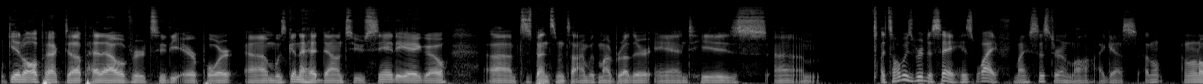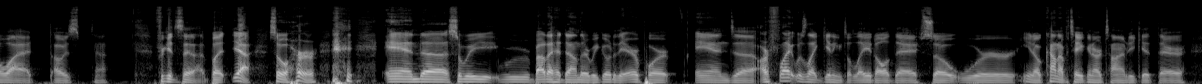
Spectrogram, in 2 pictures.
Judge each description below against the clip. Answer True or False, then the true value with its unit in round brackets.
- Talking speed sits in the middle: False (235 wpm)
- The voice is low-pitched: True (95 Hz)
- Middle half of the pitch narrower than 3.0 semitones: False (3.8 semitones)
